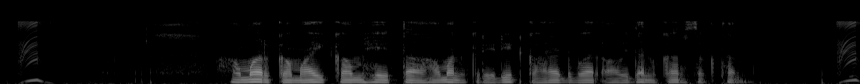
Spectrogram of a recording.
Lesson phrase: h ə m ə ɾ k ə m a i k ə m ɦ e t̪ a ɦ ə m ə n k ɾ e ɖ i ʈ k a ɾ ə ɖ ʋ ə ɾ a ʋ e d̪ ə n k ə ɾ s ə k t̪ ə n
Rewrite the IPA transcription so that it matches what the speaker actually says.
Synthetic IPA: h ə m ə ɾ k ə m a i k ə m ɦ e t̪ a ɦ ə m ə n k ɾ e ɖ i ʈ k a ɾ ə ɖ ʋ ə ɾ a ʋ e d̪ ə n k ə ɾ s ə k t̪ʰ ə n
